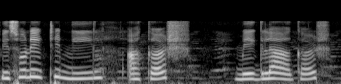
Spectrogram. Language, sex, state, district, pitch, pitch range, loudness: Bengali, female, West Bengal, Alipurduar, 270 Hz, 255-310 Hz, -15 LUFS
